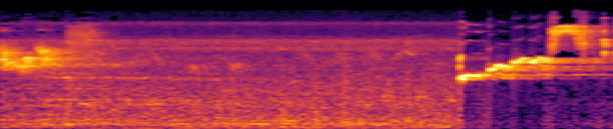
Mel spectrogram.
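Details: Orange-headed thrush from Java giving a loud, crisp song burst prized by bird keepers: a faint opening note, a long quiet gap, then a rising series of clear whistles ending in high thin notes.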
